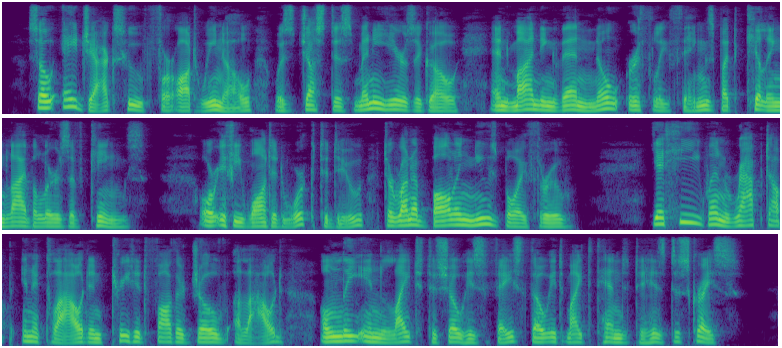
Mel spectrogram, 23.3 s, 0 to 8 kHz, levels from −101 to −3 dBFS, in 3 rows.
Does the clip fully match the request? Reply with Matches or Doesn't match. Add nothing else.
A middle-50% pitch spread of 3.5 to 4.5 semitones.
Matches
